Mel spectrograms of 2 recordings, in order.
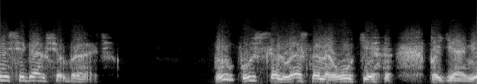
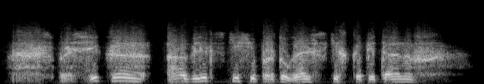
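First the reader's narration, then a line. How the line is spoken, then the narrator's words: Thoughtful. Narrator (Russian): задумчиво сказал Петр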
